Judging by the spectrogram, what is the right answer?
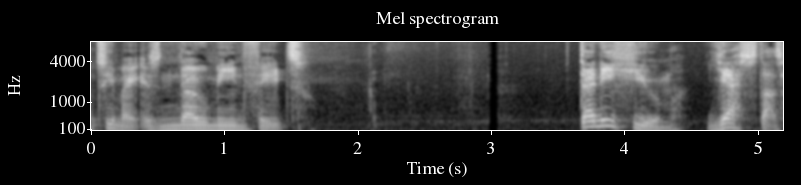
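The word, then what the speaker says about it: Denny Hulme: fanjo as your teammate is no mean feat Denny Hume yes that's how it's pronounced is the first and so far only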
